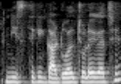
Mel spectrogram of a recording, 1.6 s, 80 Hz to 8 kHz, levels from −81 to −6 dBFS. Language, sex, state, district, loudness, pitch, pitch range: Bengali, male, West Bengal, North 24 Parganas, -17 LUFS, 160 Hz, 155-165 Hz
